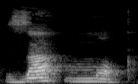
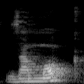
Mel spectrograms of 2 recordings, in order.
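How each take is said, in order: First: The stress is on the first syllable. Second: The stress is on the second syllable.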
